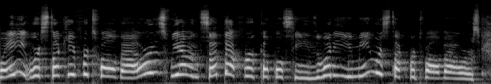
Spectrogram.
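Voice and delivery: shrill, squeaky puppet-like voice. Playing a winged character in a roleplay scene, in an Elmo voice. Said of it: "Why do you actually sound like Paimon's V A?".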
